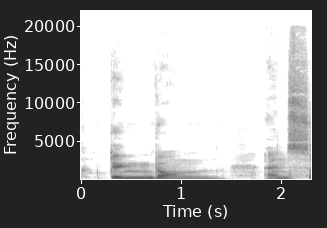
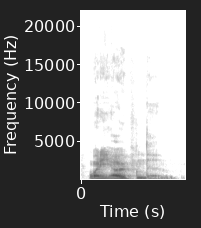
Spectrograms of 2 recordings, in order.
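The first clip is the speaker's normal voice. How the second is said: plain reading voice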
